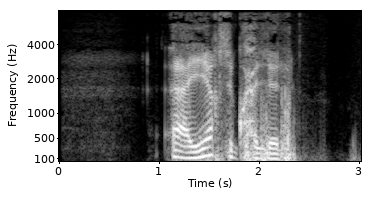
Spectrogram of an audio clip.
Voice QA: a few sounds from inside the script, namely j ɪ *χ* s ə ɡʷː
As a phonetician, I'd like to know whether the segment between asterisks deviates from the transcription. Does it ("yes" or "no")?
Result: yes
